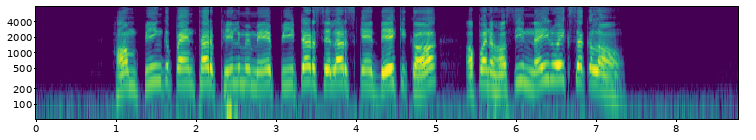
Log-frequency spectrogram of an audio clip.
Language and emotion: Maithili, happy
